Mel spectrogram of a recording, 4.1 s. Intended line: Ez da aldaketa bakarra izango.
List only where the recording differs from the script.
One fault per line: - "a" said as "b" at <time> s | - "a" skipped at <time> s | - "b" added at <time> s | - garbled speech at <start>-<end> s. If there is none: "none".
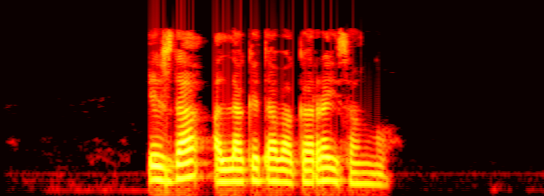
none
